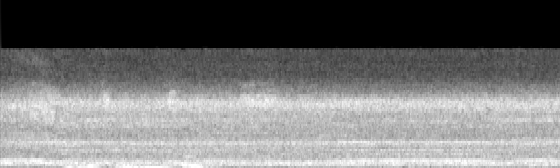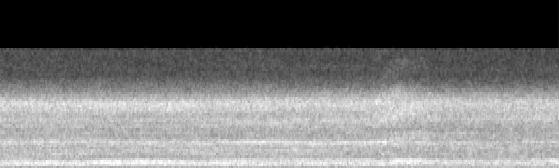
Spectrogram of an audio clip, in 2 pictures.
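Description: Handheld hair dryer blowing steadily on twisted hair, a loud, even rush of air with a faint steady whine in it.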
